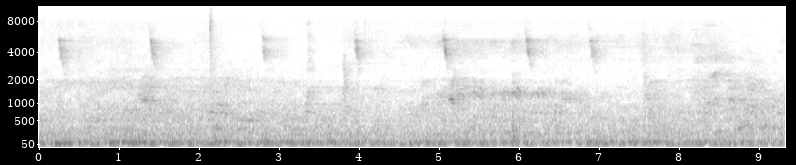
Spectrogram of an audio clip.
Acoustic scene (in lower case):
residential area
